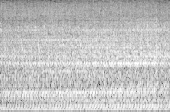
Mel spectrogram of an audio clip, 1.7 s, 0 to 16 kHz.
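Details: Toyota Camry 1MZ-FE 3.0L V6 running a few minutes after valve cover gasket replacement and related work: smooth even warm idle hum with no ticks, knocks or misses.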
